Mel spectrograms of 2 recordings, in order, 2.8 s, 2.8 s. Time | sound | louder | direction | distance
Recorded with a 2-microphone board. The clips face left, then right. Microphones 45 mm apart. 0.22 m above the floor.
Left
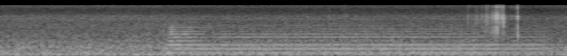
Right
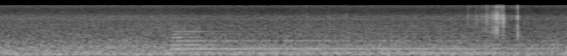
0.8 | a trumpet | left 1 dB | 75° left (ahead or behind) | 3 m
